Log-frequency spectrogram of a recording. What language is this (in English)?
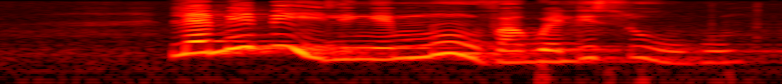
Swati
